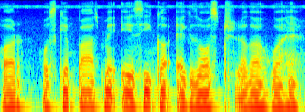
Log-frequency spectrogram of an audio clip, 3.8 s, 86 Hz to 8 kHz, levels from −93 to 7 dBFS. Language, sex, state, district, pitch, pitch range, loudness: Hindi, male, Uttar Pradesh, Lalitpur, 90 Hz, 90-95 Hz, -15 LUFS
